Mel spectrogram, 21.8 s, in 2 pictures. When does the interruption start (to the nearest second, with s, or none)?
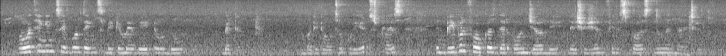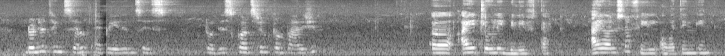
none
